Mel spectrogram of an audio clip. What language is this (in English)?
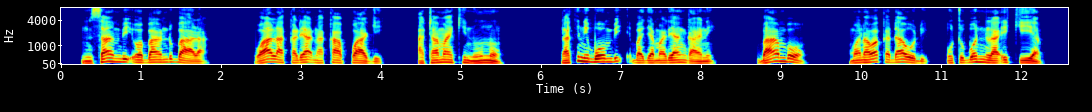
Matengo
